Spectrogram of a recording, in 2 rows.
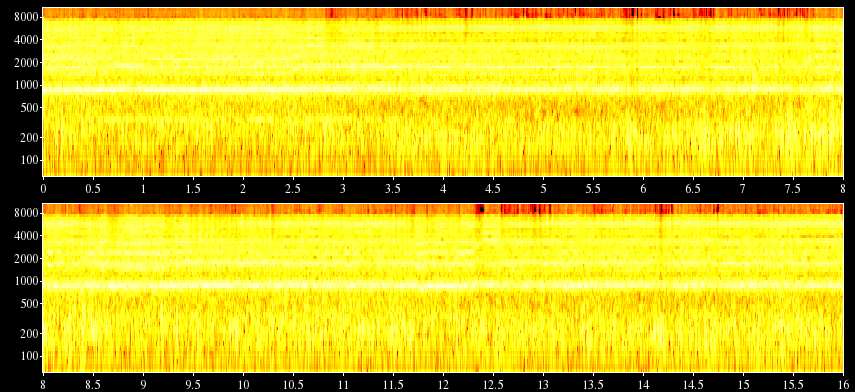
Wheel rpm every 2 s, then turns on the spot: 210, 220, 230, 230, 230, 230, 230, 230.
none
